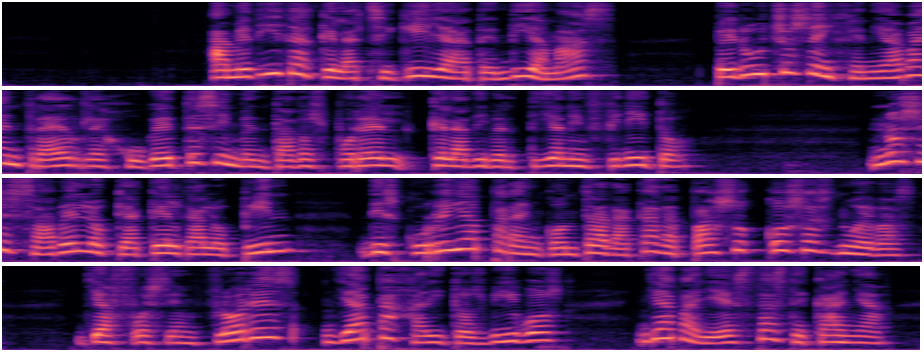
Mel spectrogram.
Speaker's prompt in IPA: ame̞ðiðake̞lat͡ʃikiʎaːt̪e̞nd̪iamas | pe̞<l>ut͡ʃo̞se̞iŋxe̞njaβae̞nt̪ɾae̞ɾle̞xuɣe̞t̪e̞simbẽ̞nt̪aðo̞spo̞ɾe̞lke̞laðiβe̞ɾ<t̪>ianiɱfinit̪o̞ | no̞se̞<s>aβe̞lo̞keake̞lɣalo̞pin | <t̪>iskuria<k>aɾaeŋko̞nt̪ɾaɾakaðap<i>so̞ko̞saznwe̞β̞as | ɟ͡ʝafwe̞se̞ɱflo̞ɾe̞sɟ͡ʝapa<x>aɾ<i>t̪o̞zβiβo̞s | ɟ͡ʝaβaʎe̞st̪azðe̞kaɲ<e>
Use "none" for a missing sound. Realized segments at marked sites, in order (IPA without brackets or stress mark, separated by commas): ɾ, t̪, s, d̪, p, a, x, i, a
